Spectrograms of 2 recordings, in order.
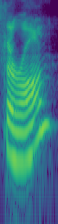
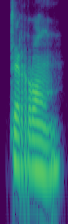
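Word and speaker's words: Theron: third Batman movie uh will tell me shice Theon no if you ever pronounce her name that way I will hit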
